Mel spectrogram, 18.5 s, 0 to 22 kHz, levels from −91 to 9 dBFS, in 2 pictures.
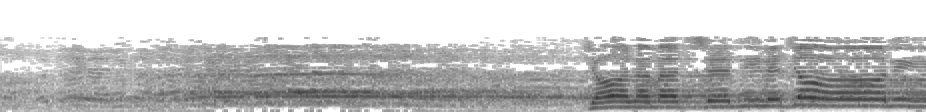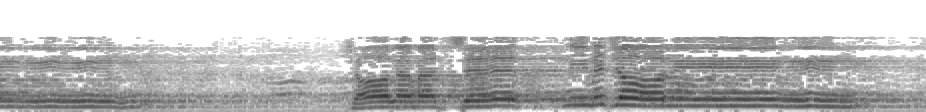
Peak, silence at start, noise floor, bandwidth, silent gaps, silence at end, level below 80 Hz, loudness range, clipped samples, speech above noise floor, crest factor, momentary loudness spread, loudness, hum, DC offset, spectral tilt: -4 dBFS; 0 s; -42 dBFS; 5.8 kHz; none; 0 s; -60 dBFS; 8 LU; under 0.1%; 24 dB; 20 dB; 20 LU; -21 LUFS; none; under 0.1%; -7.5 dB/octave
